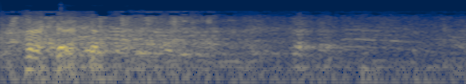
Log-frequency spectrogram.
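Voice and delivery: airy rising laugh; breathy laugh. Real, not acted. Laughs at his own joke.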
